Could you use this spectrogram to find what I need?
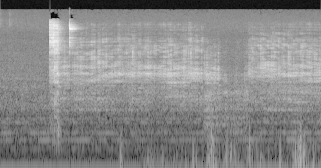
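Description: Upbeat game music and sound effects play from a tablet's speaker.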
